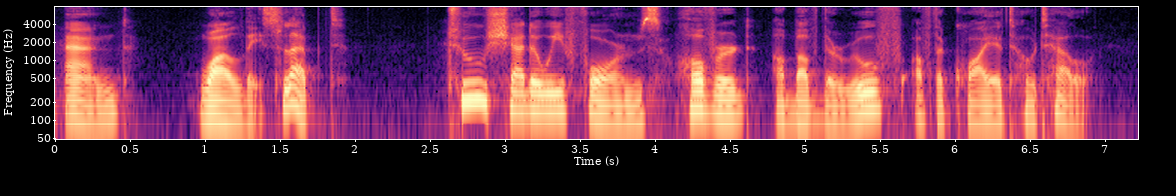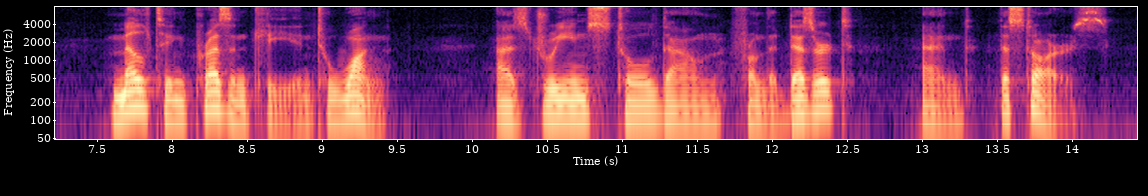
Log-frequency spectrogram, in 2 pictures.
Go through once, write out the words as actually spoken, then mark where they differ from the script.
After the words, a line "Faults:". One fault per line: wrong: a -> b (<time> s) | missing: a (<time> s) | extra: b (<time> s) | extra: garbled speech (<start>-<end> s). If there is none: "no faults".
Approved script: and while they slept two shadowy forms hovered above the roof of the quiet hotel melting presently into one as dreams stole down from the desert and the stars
and while they slept two shadowy forms hovered above the roof of the quiet hotel melting presently into one as dreams stole down from the desert and the stars
Faults:
no faults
